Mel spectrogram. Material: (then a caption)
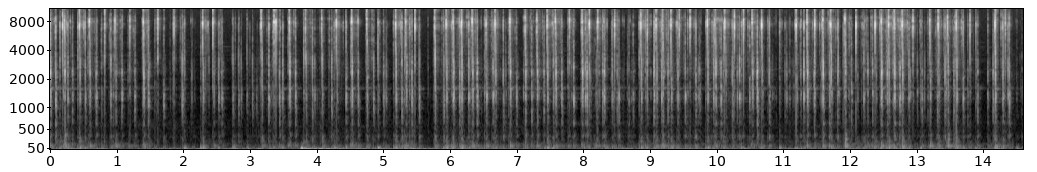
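Plastic. The fingertips of both hands type fast on a backlit plastic mechanical computer keyboard. It makes a steady stream of rapid, sharp, bright key clicks with almost no ring. The clatter runs without pause for the whole clip.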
